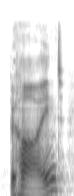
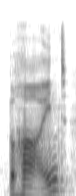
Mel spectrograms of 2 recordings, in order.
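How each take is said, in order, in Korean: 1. 첫 음절은 약화되고, 강세는 두 번째 음절에 있어요. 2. 첫 음절은 약화되고, 강세는 두 번째 음절에 있어요.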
